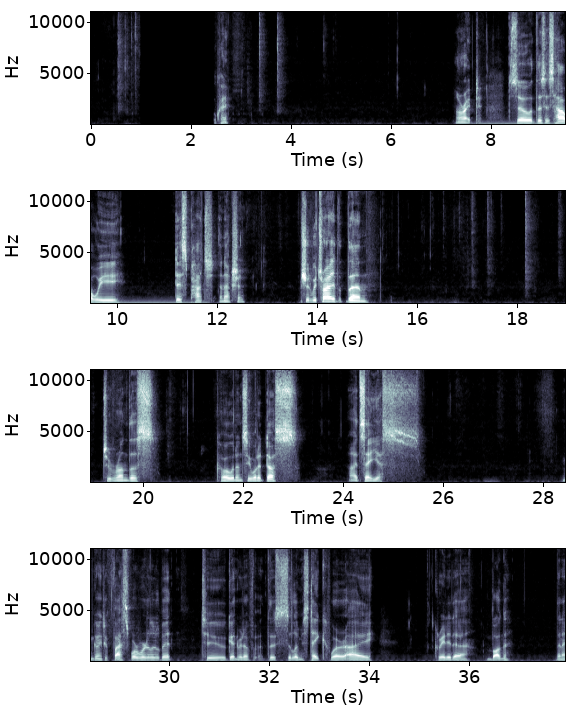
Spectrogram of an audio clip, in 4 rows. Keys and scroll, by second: 3.2 shift+super+k, 4.7 super+s, 16.0 shift+super+t, 25.1 alt+super+Left, 25.4 alt+super+Left, 32.2 alt+super+i, 33.5 super+s, 35.6 super+s.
